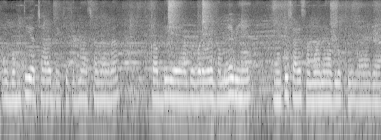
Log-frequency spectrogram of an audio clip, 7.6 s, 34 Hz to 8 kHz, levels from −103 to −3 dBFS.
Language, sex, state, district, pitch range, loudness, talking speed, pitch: Hindi, male, Bihar, Gaya, 165-175 Hz, -16 LUFS, 235 wpm, 170 Hz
